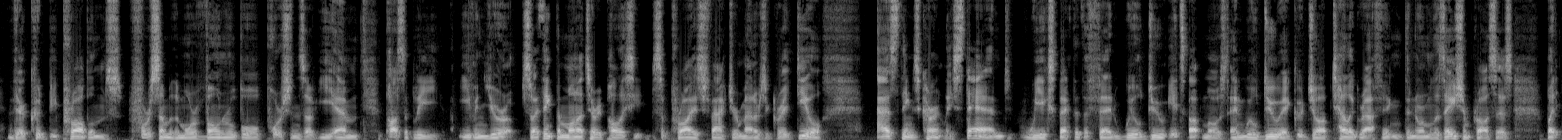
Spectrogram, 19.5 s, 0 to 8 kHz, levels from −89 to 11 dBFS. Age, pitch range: 50-69, 80-90 Hz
